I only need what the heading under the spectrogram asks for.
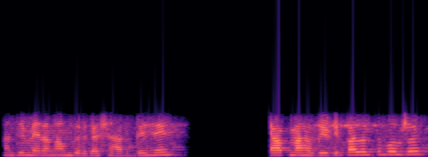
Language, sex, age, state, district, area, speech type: Hindi, female, 30-45, Madhya Pradesh, Harda, urban, conversation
